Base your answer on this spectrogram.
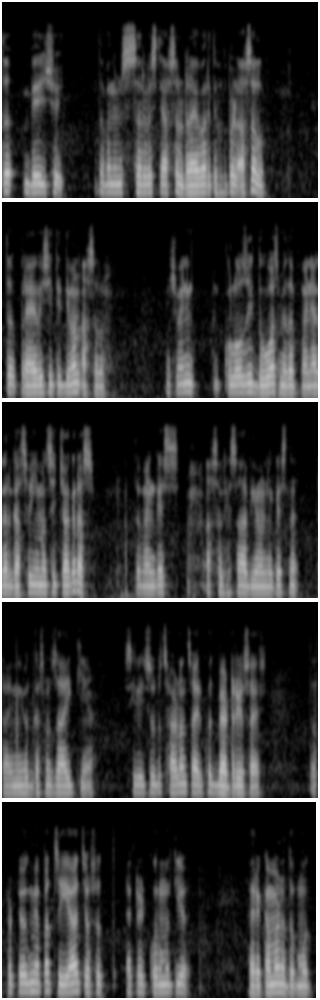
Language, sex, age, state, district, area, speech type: Kashmiri, male, 30-45, Jammu and Kashmir, Kulgam, rural, spontaneous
